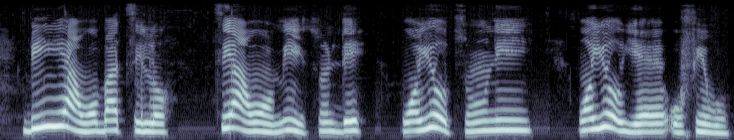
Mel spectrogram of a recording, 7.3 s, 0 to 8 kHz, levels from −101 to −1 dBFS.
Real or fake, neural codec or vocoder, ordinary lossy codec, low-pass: real; none; none; 7.2 kHz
